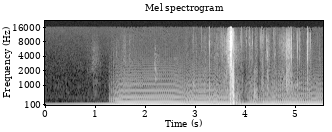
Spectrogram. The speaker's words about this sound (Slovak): Trošku spätná väzba. Skúsme druhý pokus.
